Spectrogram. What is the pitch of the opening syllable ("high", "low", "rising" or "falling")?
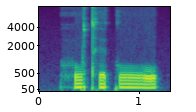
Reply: low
